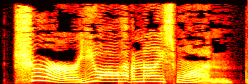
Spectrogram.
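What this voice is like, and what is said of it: Drawling, weird-accented character voice. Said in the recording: “the desk drawls ... That's a really weird accent.”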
